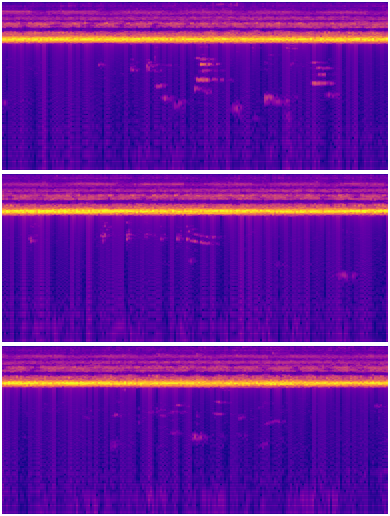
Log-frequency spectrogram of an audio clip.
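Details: Crickets chirping on a secluded country night, a steady, shrill, continuous high ringing, with a cluster of faint short chirps near the start and a soft low rumble underneath.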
